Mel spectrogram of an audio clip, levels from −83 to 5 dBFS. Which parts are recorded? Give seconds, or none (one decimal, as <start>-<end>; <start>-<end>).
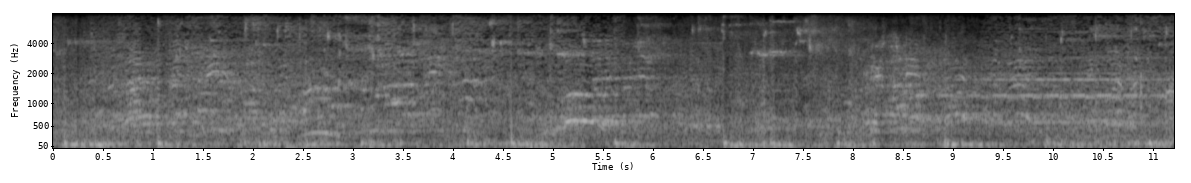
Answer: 0.0-2.4; 5.1-7.5; 8.5-11.2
